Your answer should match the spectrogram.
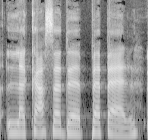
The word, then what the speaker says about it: La Casa de Papel: It's called La Casa de Papel. Am I saying it right, Daniel? – Muy bien.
